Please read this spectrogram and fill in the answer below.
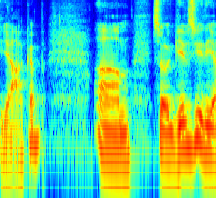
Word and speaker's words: Jacob: Mine's spelled Jacob, but I pronounce it Jakob.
